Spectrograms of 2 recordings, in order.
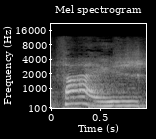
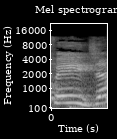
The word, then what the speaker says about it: Fage: E questo qua il fige che ho scoperto che non si pronuncia. Io fage, eh, tutto figo lo yogurto. Fage fag, cio cioè veramente ho sbagliato sempre.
